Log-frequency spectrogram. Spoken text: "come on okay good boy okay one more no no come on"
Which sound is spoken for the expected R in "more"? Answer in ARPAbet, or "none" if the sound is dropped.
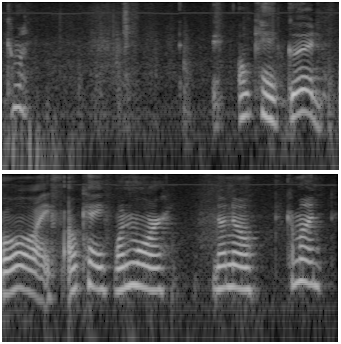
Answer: R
